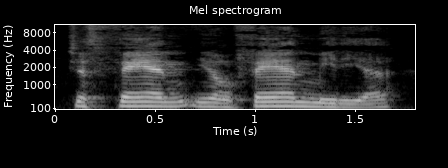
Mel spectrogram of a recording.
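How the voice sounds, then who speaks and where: A man's voice: on the high side, fairly even intonation, moderate pace, fairly bright tone. A man co-hosting a sports podcast in casual chat, rambling and acting out quoted voices.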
